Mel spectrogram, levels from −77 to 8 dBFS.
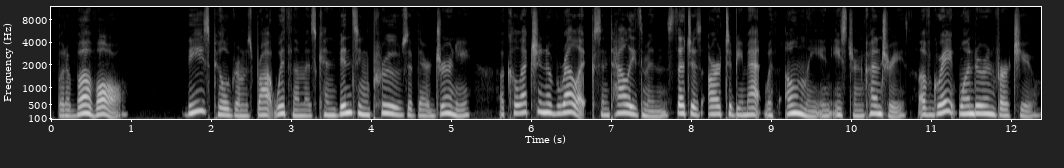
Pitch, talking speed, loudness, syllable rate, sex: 200 Hz, 175 wpm, -17 LUFS, 3.8 syllables/s, female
